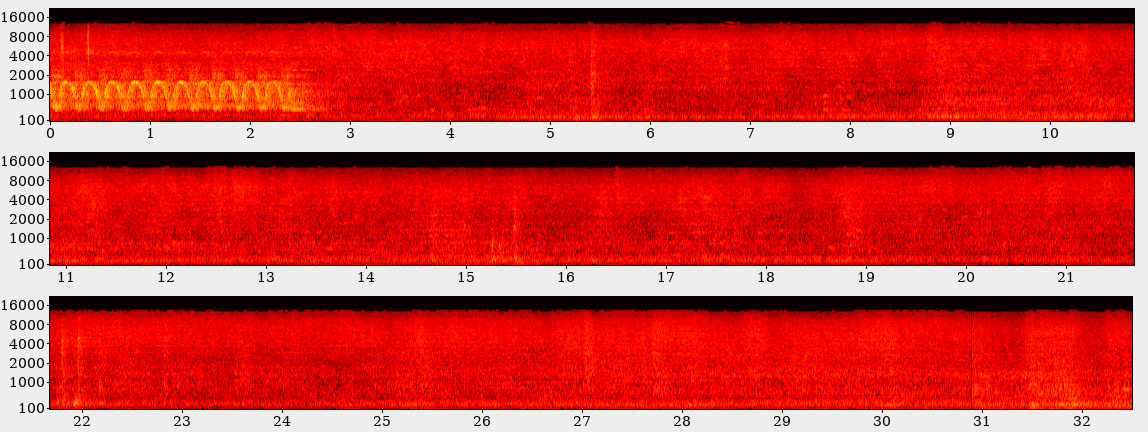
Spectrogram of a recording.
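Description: An emergency vehicle's siren with a fast warble that stops abruptly about two and a half seconds in. Then only faint steady background noise with a few small clicks.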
